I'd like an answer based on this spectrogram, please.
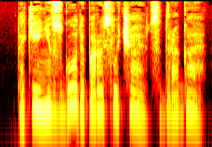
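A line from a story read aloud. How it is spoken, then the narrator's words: Gentle, affectionate. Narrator (Russian): ласково сказала Джейн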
